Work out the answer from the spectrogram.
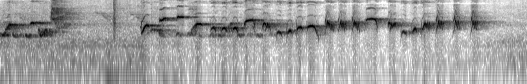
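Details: Singing White-rumped shama, recorded for training young birds' song: rich varied whistles and chirps in a fast continuous stream of rising and falling notes.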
